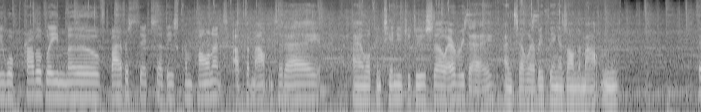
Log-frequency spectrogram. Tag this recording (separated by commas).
Music, Speech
